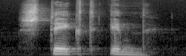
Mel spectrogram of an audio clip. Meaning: inflection of insteken: 1. second/third-person singular present indicative 2. plural imperative
- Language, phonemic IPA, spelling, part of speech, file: Dutch, /ˈstekt ˈɪn/, steekt in, verb, Nl-steekt in.ogg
